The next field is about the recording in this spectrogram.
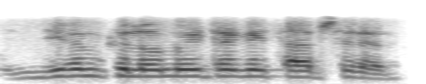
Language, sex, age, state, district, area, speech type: Hindi, male, 30-45, Rajasthan, Jaipur, urban, conversation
